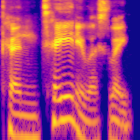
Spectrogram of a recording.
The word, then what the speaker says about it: continuously: Here, it should be continuously. Continuously. Yes, the stress is on the second syllable.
